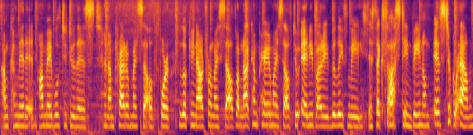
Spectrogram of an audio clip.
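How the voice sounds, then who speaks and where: A woman speaks at a moderate pace in a fairly high pitch with a monotone, flat delivery while music plays in the background. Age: 50s. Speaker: registered nurse. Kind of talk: interview answer.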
